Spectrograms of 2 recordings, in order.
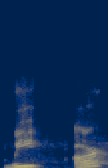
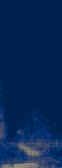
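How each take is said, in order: First: It is said as two separate words. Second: It is said as one contracted word. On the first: "we take two words" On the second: "we make it into one"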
